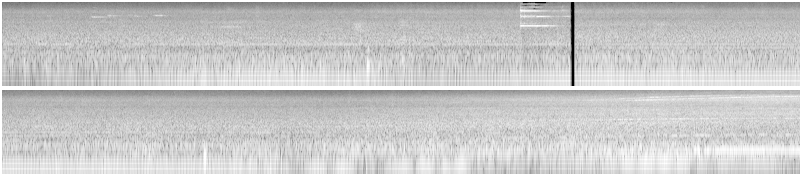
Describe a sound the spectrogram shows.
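A diesel train rumbles as it rolls slowly into the station.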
